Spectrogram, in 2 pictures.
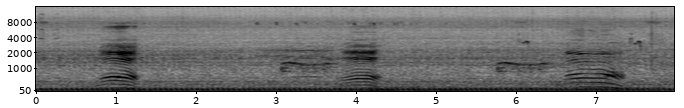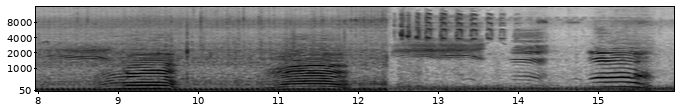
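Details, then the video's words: Herd of cows on the move toward rice fields in the morning, several animals mooing in turn, short and longer arched harmonic calls overlapping at varied distances, over a constant low rumble with a metallic rattle late on. "Funny Cow Sounds"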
